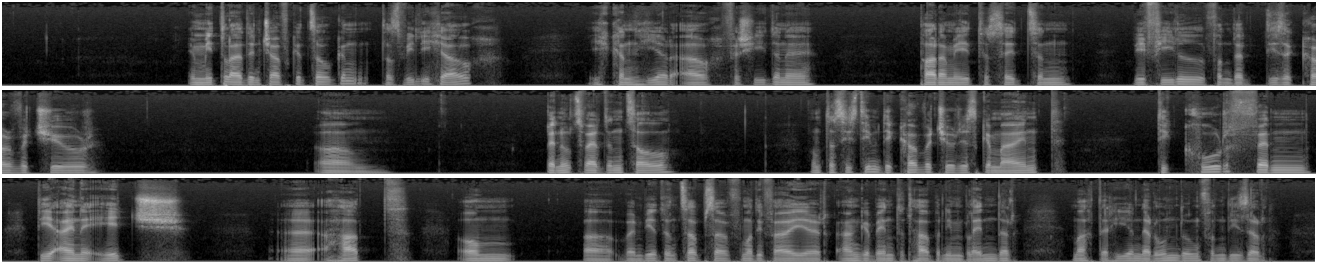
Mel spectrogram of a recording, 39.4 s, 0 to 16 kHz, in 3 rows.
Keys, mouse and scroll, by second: 1.3 scroll down 1, 3.3-5.1 scroll up 1, 9.5-18.8 drag, 9.5 scroll up 1, 18.8-27.9 alt+drag, 20.0 alt+middle click, 22.3 alt+right click.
